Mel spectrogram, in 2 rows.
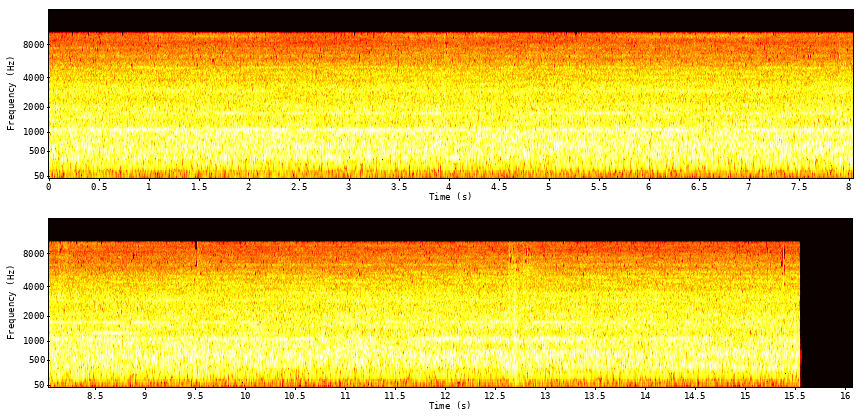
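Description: LL-302 robot vacuum cleaner running: a steady whir of its suction motor and brushes with a faint steady whine, stopping abruptly just before the end.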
